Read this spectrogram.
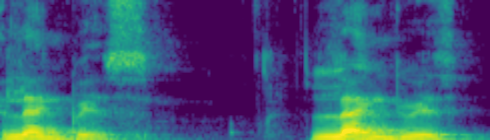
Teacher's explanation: notice that i pronounce the first syllable a bit louder and longer than the following syllable this extra emphasis or force given on a particular syllable is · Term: stress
